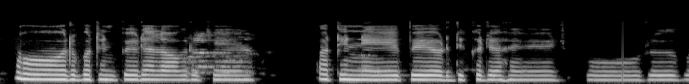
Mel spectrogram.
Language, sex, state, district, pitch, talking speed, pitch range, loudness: Rajasthani, female, Rajasthan, Nagaur, 215 Hz, 120 wpm, 210-220 Hz, -16 LUFS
